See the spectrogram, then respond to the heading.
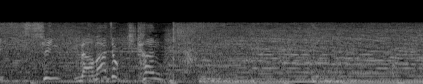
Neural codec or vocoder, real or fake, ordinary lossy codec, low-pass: none; real; none; 7.2 kHz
